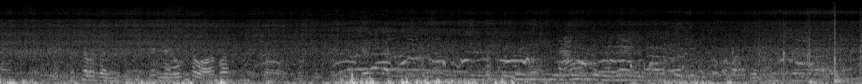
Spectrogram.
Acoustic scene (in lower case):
park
